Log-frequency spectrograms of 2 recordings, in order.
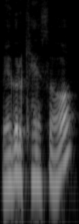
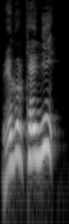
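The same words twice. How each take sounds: First: Low, hushed, gentle question; much softer and lower, kindly asking. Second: 했니 pitched up high and loud; louder, higher question with a hard 했니; harsh questioning tone. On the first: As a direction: ask it gently, voice dropped low. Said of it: "어, 부드럽지요?". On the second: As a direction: demand it, pushing 했니 up and hard. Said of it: "목소리 톤을 바꾸기 위해서는 말의 끝을 내려보는". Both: Shown as a demonstration.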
